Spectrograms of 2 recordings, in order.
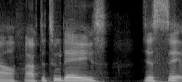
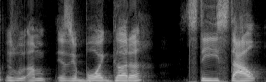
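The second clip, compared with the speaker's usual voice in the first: ordinary talk, nothing marked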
